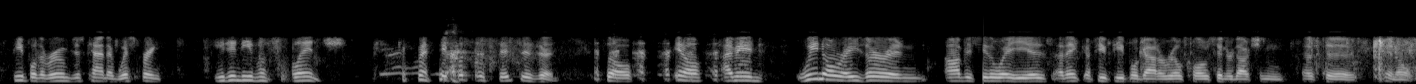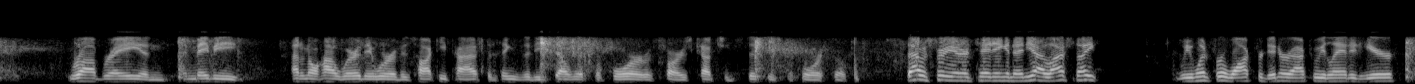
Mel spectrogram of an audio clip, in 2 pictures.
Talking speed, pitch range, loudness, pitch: 205 wpm, 130-175 Hz, -24 LUFS, 155 Hz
